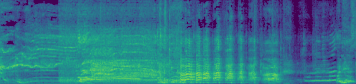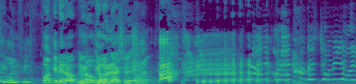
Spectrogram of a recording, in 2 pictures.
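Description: Two young men laugh loudly close to a microphone.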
